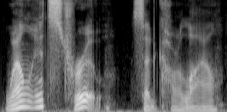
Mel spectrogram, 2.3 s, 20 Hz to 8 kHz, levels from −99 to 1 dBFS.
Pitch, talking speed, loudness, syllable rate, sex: 110 Hz, 130 wpm, -21 LUFS, 3.5 syllables/s, male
